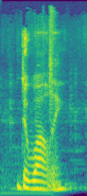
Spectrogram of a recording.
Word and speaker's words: Diwali: And just like that, this episode is number 6, Diwali. Am I pronouncing that right? – Diwali. – Diwali. Diwali. Yes.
